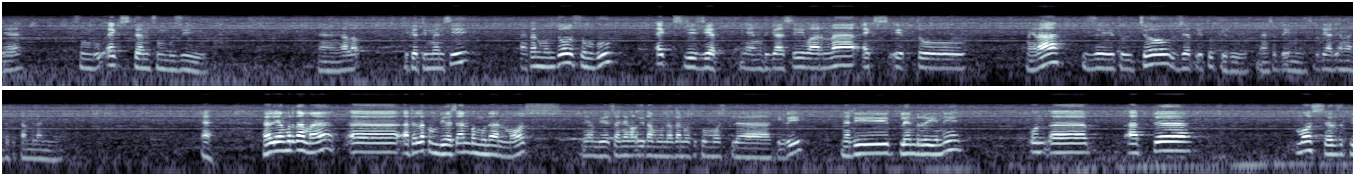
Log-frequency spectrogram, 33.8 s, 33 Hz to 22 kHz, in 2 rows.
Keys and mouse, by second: 5.6-31.0 middle drag, 31.4-32.8 middle drag.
